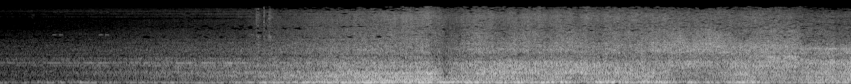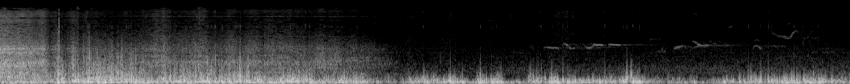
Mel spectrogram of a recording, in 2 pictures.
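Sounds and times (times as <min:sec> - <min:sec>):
train passing at speed: 0:00.0 - 0:13.1.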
